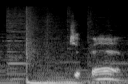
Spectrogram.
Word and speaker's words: Japan: Pas oublier, c'est deuxième nom qui est accentué. On va le dire? Japan. Merci. M'tapé oui, mais m'a serré le bout. Japan, parce que c'est pen qui a un accent.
